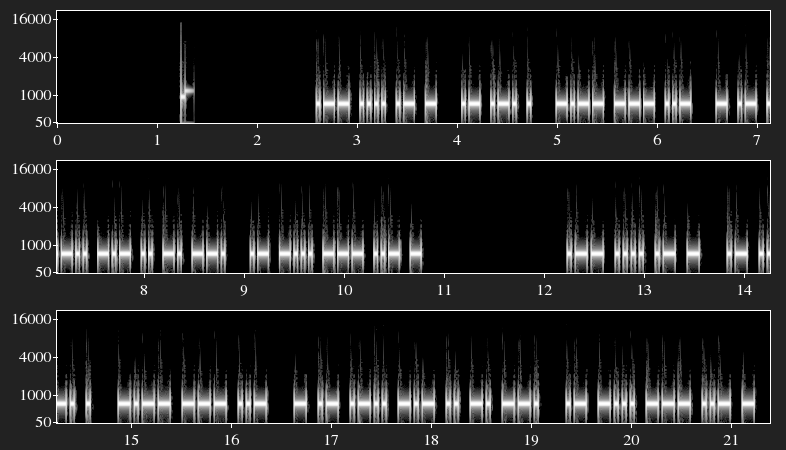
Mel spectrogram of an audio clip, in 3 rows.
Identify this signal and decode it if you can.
Morse code, heard as a keyed tone, about 30 wpm, 700 Hz. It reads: WHAT ARE YOU TALKING ABOUT WHAT ARE YOU TALKING ABOUT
